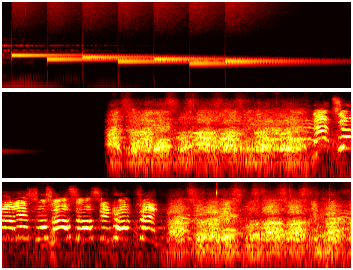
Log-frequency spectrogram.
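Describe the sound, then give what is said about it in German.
A protest crowd chants at an anti-AfD demonstration in Berlin, a loud, rhythmic, repeated chant. Before it, a descending series of electronic tones plays, followed by a short silence. “Dieser Sprechchor war am Montag in Berlin zu hören. Auch in Leipzig, Köln, Essen und Rostock haben in den vergangenen Tagen tausende Menschen gegen rechts und vor allem gegen die AfD demonstriert.”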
